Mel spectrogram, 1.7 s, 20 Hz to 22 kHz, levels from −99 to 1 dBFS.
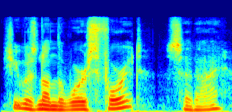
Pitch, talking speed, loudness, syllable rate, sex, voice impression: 140 Hz, 310 wpm, -16 LUFS, 6.9 syllables/s, male, very masculine, adult-like, slightly middle-aged, thick, relaxed, weak, very dark, slightly hard, muffled, slightly fluent, intellectual, sincere, very calm, slightly friendly, reassuring, slightly unique, elegant, sweet, kind, very modest, slightly light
